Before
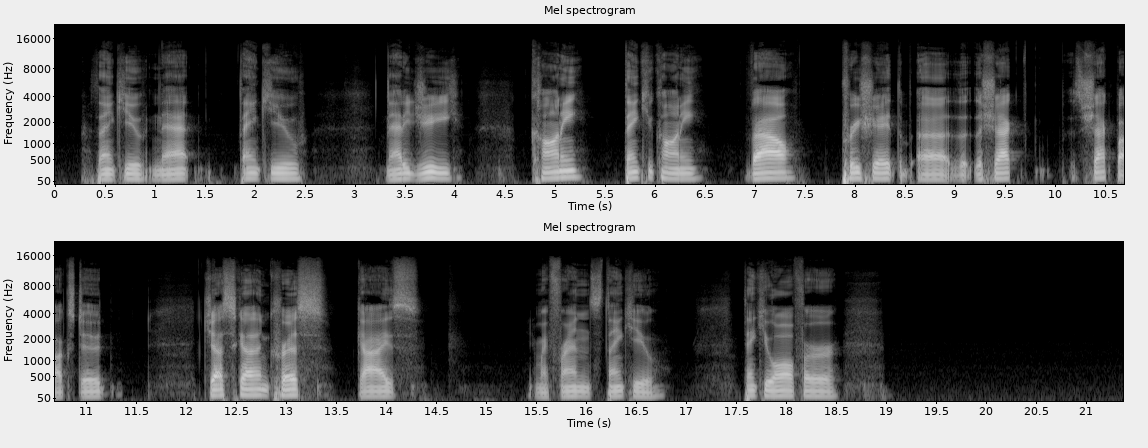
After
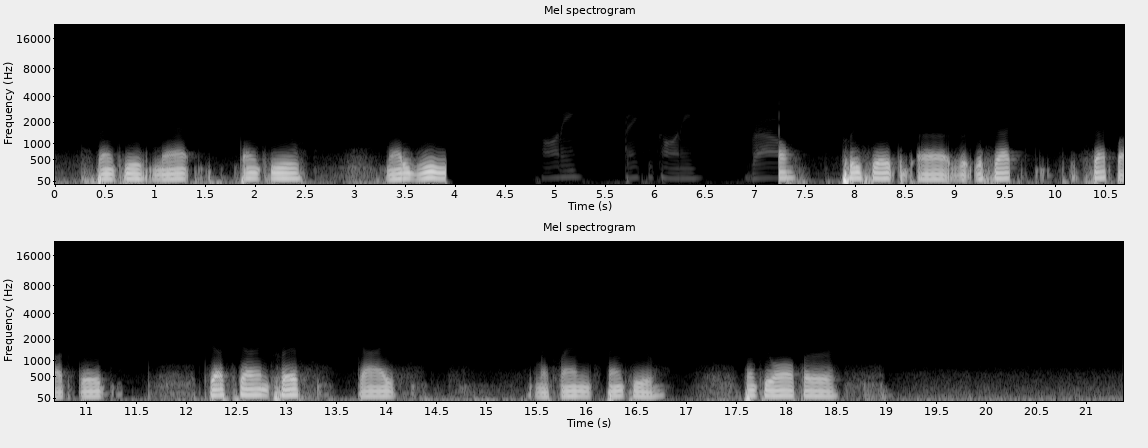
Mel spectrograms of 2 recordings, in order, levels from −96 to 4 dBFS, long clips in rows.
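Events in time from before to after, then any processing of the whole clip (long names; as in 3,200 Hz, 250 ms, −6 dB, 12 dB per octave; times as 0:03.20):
0:03.91–0:07.25: elliptic high-pass filter 2,400 Hz, stop band 80 dB
whole clip: Butterworth low-pass 580 Hz 36 dB per octave; spectral tilt −4 dB per octave; upward compression, threshold −34 dBFS; level −6.5 dB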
